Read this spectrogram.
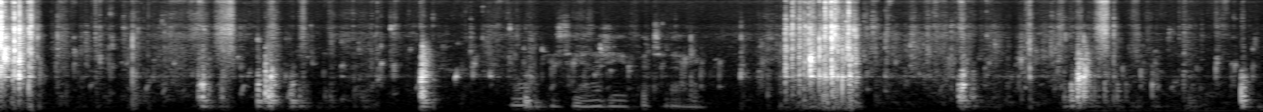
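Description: Cards slap softly onto a cloth.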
